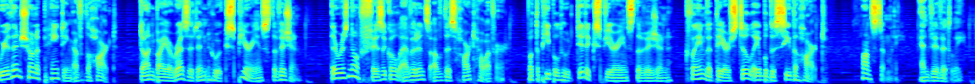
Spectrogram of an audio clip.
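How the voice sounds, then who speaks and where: A man with a low voice narrates a video essay as its host. His commentary is conversational and animated, with wry asides, over music. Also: fast.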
